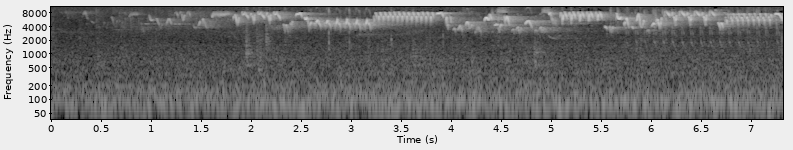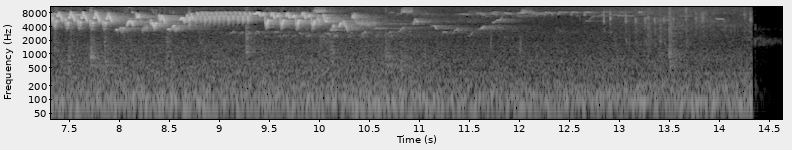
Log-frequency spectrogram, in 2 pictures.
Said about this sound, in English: we encountered several Pacific wrens who boast one of the most complex songs, scaling upwards as if climbing a staircase of diamonds, sparkling with each step.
